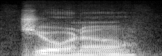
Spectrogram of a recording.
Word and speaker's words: Giorno: and how he's a JoJo is his name's spelled with a G, but uh, Giorno, Joe, Giovanni, Joe.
